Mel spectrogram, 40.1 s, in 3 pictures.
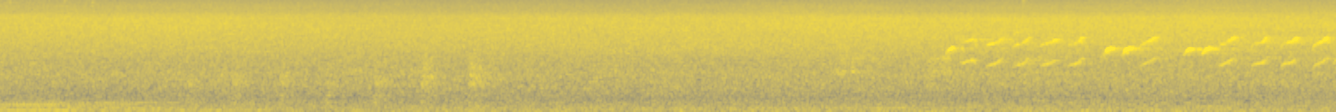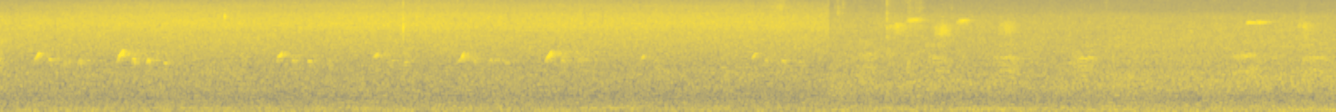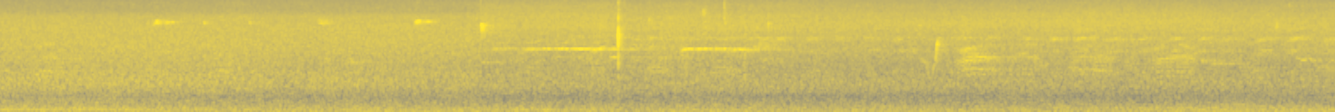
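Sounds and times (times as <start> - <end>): small birds chirping: 30.9 - 36.4.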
